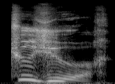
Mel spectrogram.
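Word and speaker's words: toujours: here it is - sure - sure that S is silent so give that are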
